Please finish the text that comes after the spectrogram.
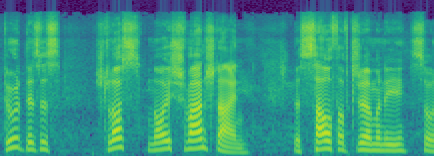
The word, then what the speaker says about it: Neuschwanstein: Here's another build you might be able to help us pronounce. Yep. I'm like, dude, this is Schloss Neuschwanstein, the south of Germany.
